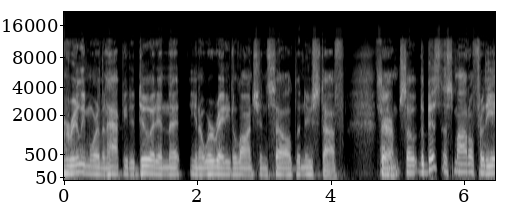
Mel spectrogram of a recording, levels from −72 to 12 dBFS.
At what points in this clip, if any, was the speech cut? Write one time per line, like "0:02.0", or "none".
none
